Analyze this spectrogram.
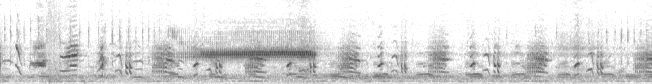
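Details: Eurasian reed warbler chattering song of gritty repeated notes, interrupted for about a second by a steady thin high-pitched whine.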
